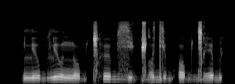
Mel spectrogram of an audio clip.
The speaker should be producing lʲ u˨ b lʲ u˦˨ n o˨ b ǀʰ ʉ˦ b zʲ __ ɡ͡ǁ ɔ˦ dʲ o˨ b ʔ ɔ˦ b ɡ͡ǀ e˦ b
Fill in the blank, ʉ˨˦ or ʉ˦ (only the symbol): ʉ˨˦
